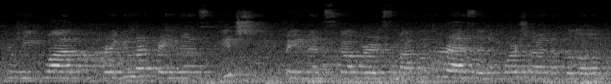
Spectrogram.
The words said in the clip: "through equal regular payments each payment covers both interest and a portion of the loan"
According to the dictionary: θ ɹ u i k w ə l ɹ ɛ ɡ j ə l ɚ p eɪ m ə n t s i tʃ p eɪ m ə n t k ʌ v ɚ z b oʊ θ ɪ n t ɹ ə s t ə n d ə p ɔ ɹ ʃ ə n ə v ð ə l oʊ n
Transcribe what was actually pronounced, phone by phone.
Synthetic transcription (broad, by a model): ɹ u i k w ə n ɹ ɛ ɡ j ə l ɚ p eɪ m ə n t s i tʃ p eɪ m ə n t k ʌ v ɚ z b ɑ t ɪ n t ɹ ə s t ə n d ə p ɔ ɹ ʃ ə n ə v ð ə l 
